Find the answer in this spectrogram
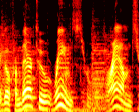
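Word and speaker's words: Reims: wrong cross spelled r-e-i-m-s we would pronounce it Reams but that's not even close to correct behind me is the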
